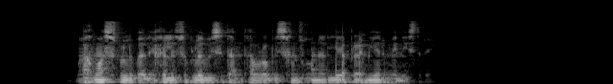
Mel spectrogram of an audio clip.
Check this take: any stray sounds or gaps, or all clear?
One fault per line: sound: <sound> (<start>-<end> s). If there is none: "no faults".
no faults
